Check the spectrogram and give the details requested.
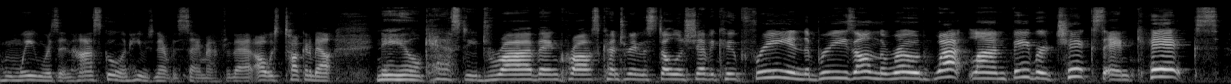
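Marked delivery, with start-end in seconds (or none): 3.8-12.2 mock rapture. Wife mimics husband always talking about the road, mock rapture. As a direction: parody his road-dream raving, swelling to the last word.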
